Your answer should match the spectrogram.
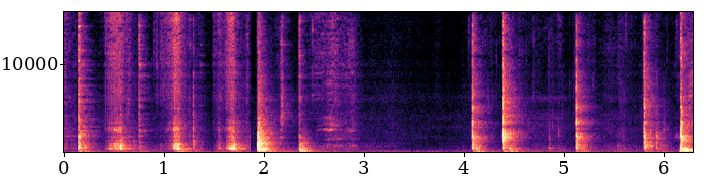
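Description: Cucumbers being folded into a sauce in a bowl for a Greek gyro, a series of wet, scraping stirs in an uneven rhythm, close and fairly loud, pausing for about a second before resuming.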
